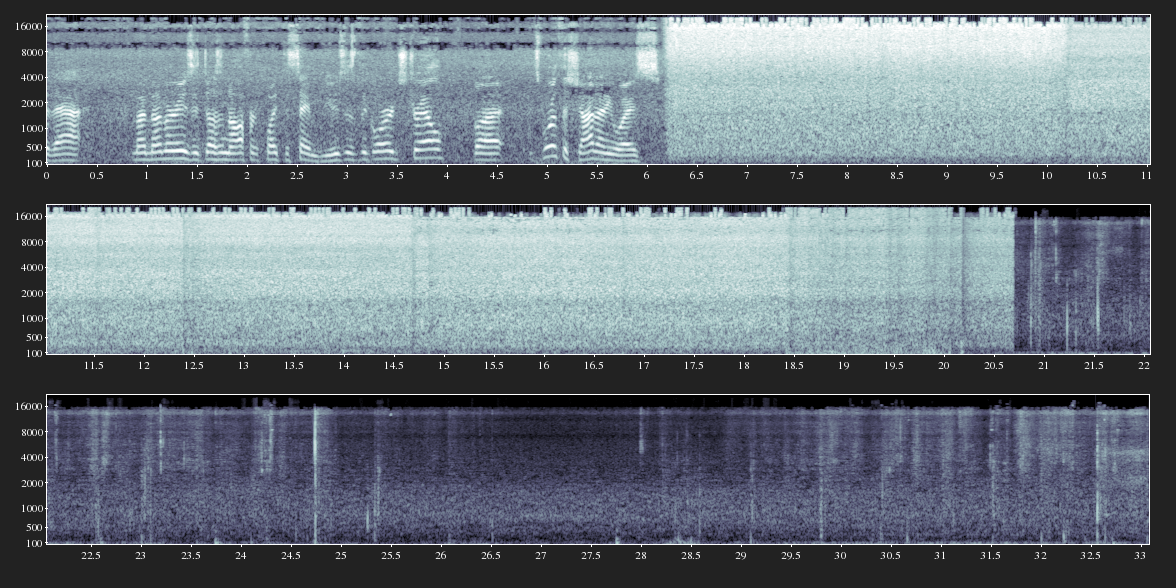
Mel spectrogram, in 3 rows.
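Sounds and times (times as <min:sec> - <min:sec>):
waterfall rushing: 0:00.0 - 0:20.7.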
